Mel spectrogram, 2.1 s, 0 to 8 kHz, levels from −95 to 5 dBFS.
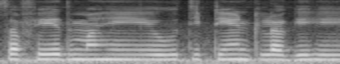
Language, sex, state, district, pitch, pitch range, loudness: Chhattisgarhi, female, Chhattisgarh, Bastar, 230 Hz, 225-230 Hz, -14 LUFS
